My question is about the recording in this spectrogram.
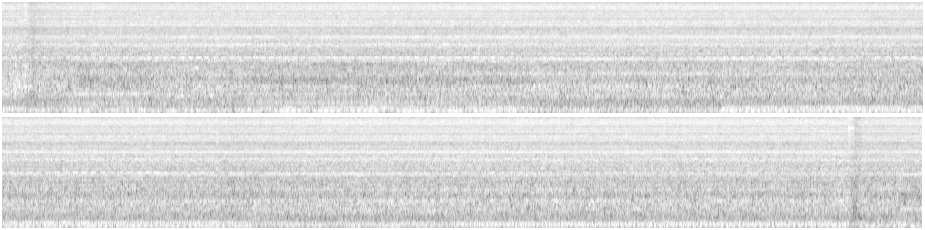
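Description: CNC milling machine cutting a plastic enclosure lid with an end mill: a steady spindle whine and cutting noise, over a lower hum that shifts pitch a few times as the cut moves on.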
